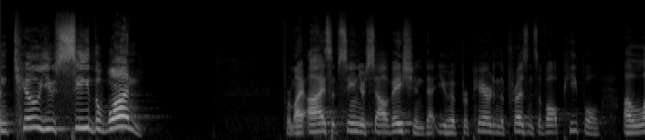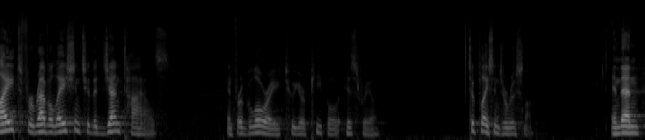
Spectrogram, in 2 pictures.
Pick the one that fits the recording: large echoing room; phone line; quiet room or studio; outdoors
large echoing room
